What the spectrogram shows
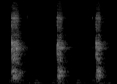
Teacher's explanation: when I feel my throat no it's not buzzing when I make ckk which means it's unvoiced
